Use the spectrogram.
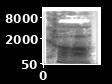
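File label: "car", English; phonetik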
